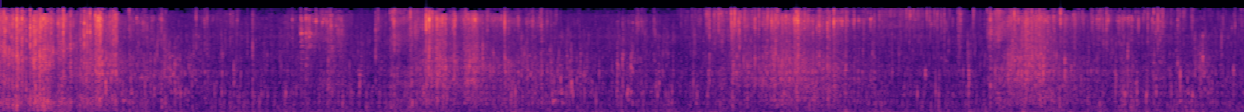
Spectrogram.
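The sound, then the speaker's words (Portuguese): Dry rigatoni pasta being added to a pot of salted water, heard as a steady crackly, rattling hiss with a few louder surges and no talk. “Então vou colocar aqui meu rigatone.”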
